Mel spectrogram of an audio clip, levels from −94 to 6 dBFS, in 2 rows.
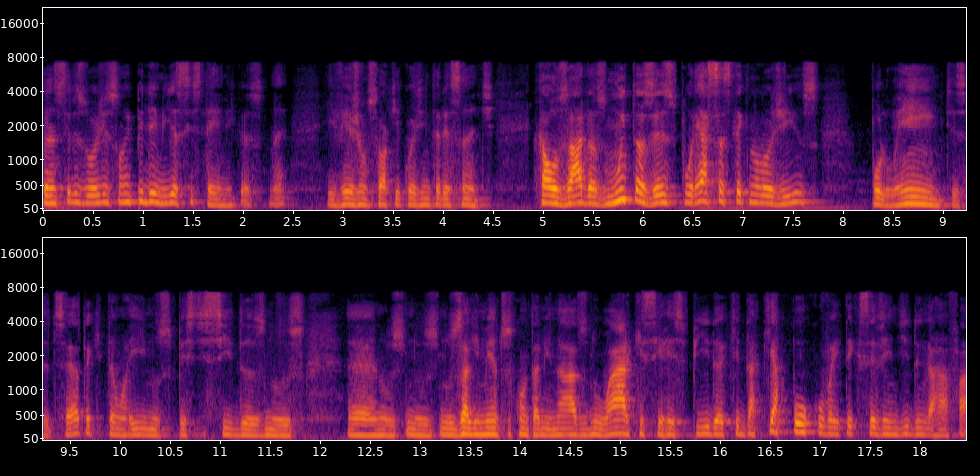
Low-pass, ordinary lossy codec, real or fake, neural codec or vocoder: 7.2 kHz; AAC, 32 kbps; real; none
